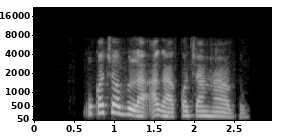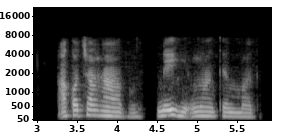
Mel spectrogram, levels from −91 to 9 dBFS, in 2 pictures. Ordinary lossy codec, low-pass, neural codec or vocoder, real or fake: none; none; none; real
